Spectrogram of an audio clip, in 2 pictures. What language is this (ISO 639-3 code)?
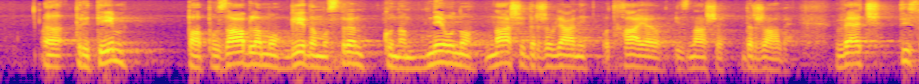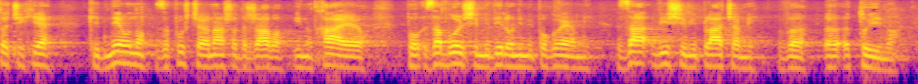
slv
